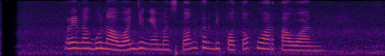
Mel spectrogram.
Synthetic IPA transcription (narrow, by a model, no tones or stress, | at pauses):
rɛnaɡunawand͡ʒɨŋɛmast̪ɔnkɨrdipɔt̪ɔkuwart̪awan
